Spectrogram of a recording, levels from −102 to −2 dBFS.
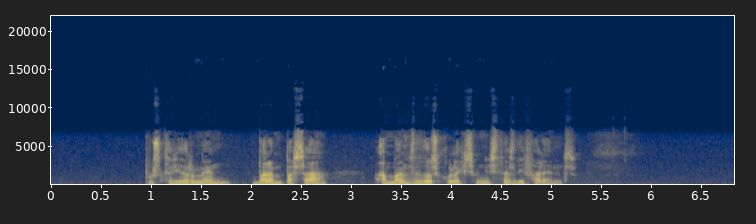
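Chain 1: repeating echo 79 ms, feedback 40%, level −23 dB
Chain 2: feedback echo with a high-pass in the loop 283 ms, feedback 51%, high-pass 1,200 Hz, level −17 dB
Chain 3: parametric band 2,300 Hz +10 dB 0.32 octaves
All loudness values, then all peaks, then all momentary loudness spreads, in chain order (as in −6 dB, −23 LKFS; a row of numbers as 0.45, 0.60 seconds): −27.0, −27.0, −26.5 LKFS; −6.0, −6.0, −5.5 dBFS; 15, 16, 15 LU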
